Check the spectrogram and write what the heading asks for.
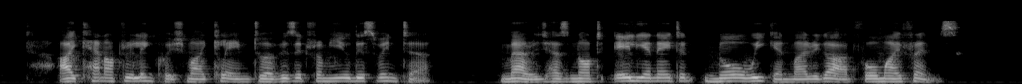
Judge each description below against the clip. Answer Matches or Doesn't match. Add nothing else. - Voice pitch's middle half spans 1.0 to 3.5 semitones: Matches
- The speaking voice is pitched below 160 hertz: Matches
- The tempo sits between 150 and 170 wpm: Doesn't match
